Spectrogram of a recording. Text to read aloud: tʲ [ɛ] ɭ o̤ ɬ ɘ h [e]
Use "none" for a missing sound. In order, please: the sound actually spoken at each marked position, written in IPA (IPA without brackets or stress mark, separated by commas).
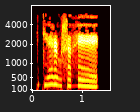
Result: ɛ̤, e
